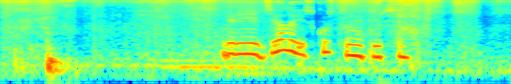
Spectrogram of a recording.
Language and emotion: Russian, neutral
